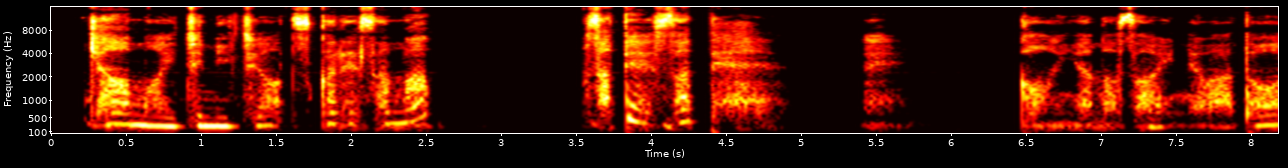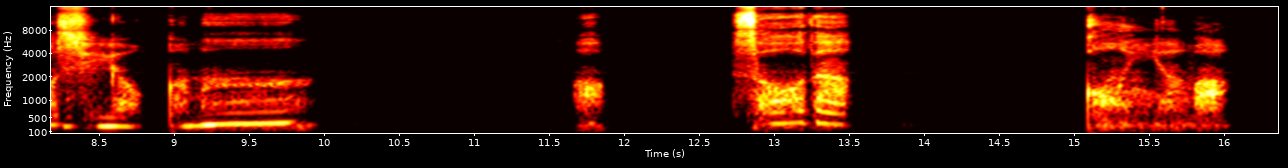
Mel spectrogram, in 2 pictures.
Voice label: 添い寝, ASMR; 木曜日の添い寝っ♪

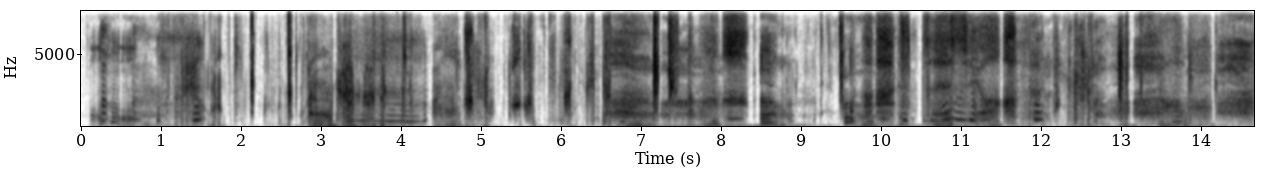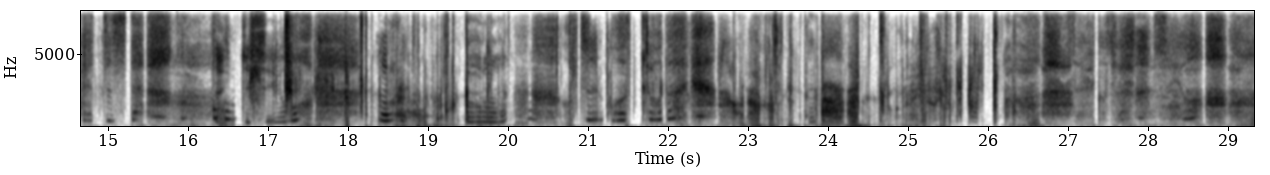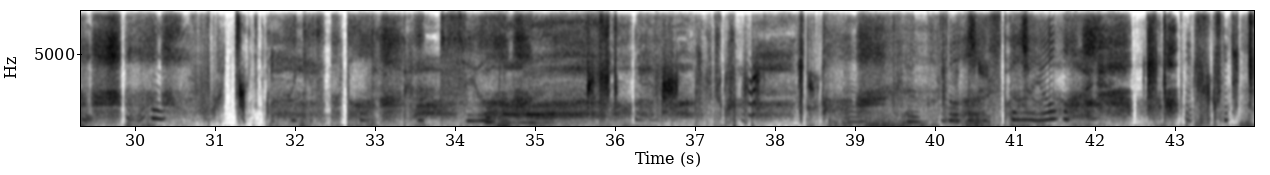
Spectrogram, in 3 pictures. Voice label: エッチしよ, バイノーラル; DL製作班; ハーレムオナサポ 4人のメイドがご主人様のオナニーをお手伝いするバイノーラル; 絆＋

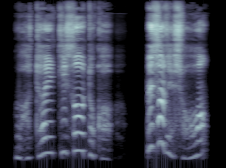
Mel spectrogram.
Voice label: 女の子台詞, ASMR

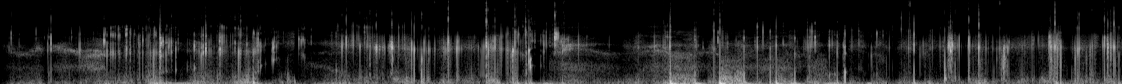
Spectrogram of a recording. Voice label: ぞわぞわブレンド, ASMR

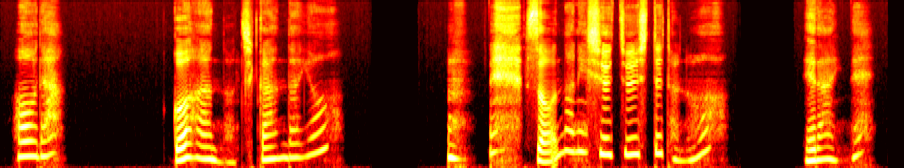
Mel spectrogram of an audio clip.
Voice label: 優しいお姉さん ごはんだよ

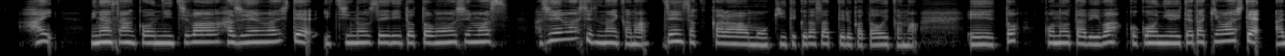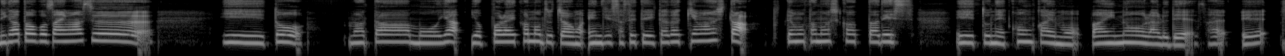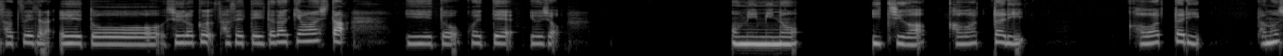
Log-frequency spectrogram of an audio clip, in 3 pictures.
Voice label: フリートーク; へべれけ彼女2 -欲求不満で居酒屋デート; 効果音あり

